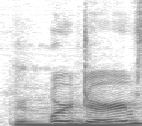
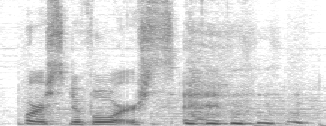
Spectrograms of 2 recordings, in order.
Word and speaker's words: hors d'oeuvres: That gives them a funny story they can tell later down the line when they learn that hors d'oeuvres is pronounced not as horse divorce.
